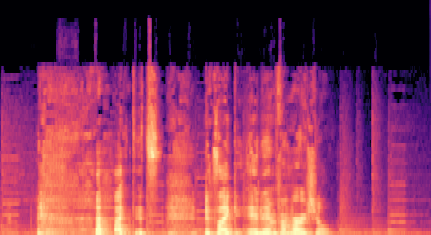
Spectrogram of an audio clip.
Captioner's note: laughing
